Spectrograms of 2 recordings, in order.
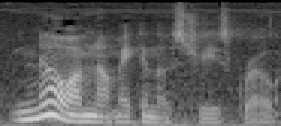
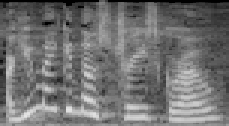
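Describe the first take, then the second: First: Lower, deadpan denial; low, flat realization. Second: High, loud pointed question; stern counselor. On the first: [name] answering the counselor, low deadpan denial. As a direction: say it as the penny drops. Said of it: "I was like". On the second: Counselor quizzing [name] about the trees, pointed and loud. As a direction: pin her down with the question. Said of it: "And she said". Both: Retold or imitated.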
